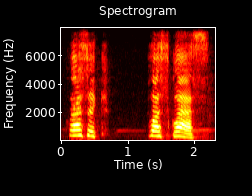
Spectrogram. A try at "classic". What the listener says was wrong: It just, it kind of sounds like you said classic with a head cold. Classic. It's classic.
